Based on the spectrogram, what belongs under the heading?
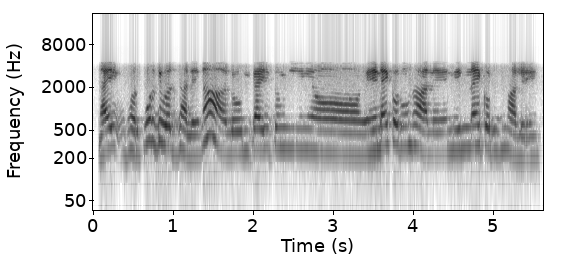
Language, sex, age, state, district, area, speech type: Marathi, female, 30-45, Maharashtra, Wardha, rural, conversation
